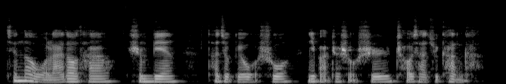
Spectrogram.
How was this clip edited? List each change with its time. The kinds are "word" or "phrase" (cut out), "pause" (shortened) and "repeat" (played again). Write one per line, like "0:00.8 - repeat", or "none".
0:01.2 - pause
0:03.0 - pause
